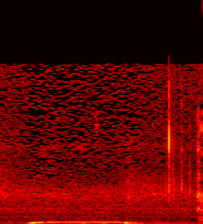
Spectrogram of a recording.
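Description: A man's voice holds one drawn-out hesitation hum for about a second, sliding up at the start and falling away at the end. A faint click follows near the end.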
